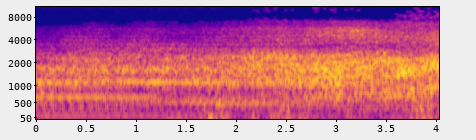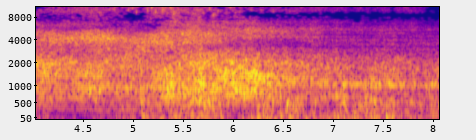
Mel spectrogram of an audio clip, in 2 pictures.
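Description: A road vehicle passing, its engine and tyre noise swelling to a peak about five to six seconds in and then easing off. In the first second or two a low, steady hum, the last of the ACA P-50 siren's wound-down tone, fades out.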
